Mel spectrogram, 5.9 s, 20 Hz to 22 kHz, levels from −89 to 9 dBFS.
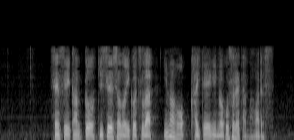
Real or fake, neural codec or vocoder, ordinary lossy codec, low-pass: fake; codec, 24 kHz, 1 kbps, SNAC; MP3, 32 kbps; 5.4 kHz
